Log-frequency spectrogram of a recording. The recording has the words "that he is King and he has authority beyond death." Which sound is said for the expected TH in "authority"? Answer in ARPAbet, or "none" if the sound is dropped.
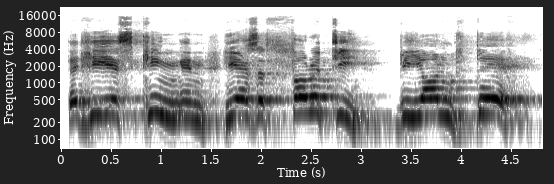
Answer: TH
